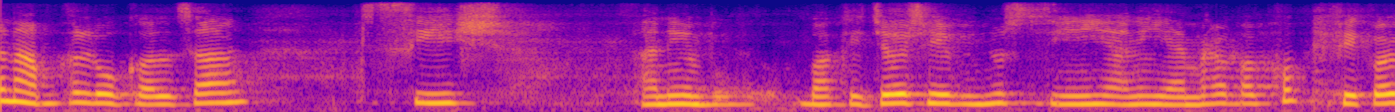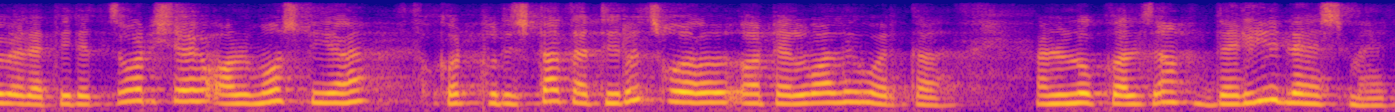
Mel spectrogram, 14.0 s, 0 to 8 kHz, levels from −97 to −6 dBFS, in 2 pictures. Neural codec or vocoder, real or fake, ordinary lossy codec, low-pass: codec, 16 kHz in and 24 kHz out, 0.8 kbps, FocalCodec, streaming, 65536 codes; fake; none; 7.2 kHz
